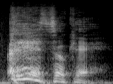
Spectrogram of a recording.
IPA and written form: ɪts oʊˈkeɪ (It’s okay)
